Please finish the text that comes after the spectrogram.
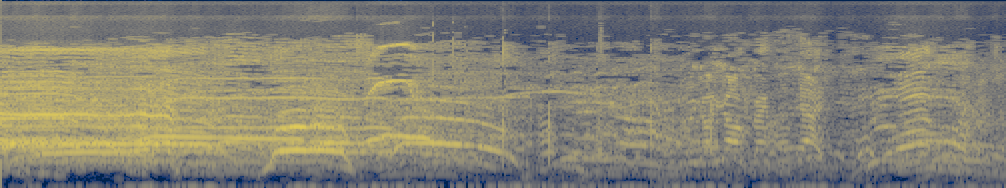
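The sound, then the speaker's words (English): A large crowd cheers and whoops, many voices overlapping in loud, rising and falling yells that gradually thin out and grow quieter toward the end. “Let's give it up one more time”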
